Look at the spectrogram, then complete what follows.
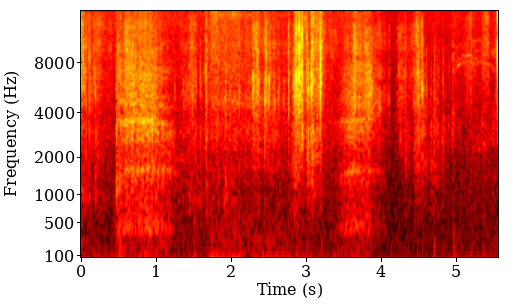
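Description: Paper rustling in two bursts as the pages of a Bible are leafed through to find a passage.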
